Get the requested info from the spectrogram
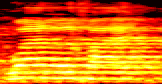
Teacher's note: walfaj lidahnya hanya bersiap-siap mengucapkan R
